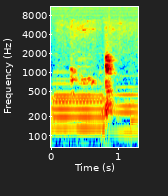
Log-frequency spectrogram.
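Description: A single short dog bark breaks out partway through, set against a steady low electrical hum that runs the whole time. No one speaks.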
